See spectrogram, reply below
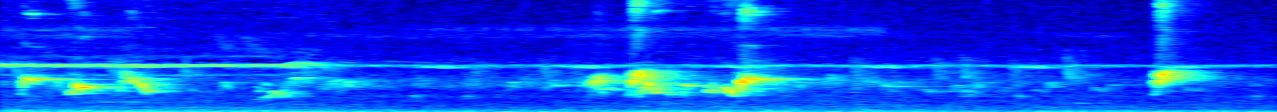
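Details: Red-whiskered bulbul decoy singing a challenge during trapping: bursts of quick, chirpy warbled notes, a cluster near the start, another around three seconds in, and a sharp single note near the end, over a constant high whine.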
